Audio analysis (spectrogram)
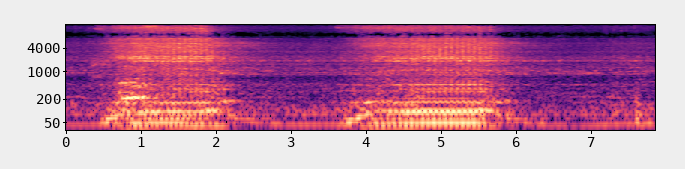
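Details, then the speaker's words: Ford truck misfire: two throttle blips with a ragged, uneven beat from a dead cylinder; number 4 still misses after moving its coil to number 1, so number 4 spark plug is also bad. "Why is number 4 still missing? I moved it, maybe the plug's bad on number 4 too."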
